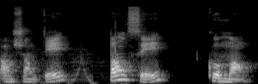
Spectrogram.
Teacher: recuerden que la EN en una misma sílaba se va a pronunciar como una ON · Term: ON nasal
